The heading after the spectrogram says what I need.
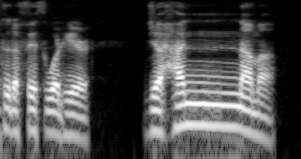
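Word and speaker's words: جَهَنَّمَ: Jahannama. Now this is how you will spell it out. It's the letter Jim, Fataja. Jim, Fataja. What sound does this make? Ja.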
